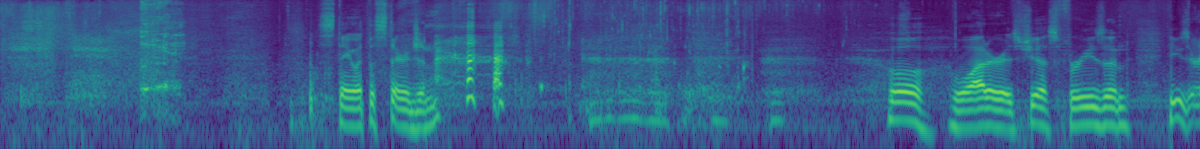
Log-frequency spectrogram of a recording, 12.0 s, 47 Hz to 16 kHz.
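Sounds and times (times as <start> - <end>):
man grunting with effort: 5.8 - 7.9.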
